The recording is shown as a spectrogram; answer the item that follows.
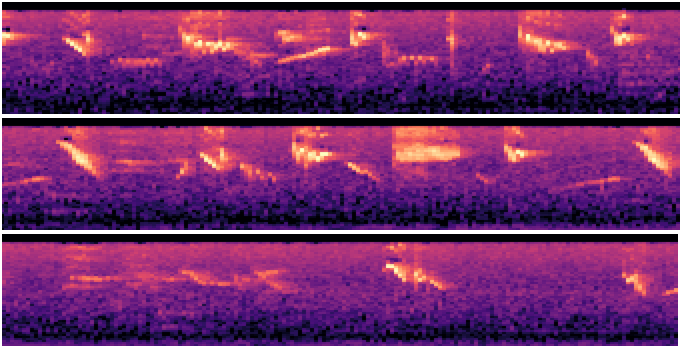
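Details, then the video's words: Black-throated canary singing as a lure or master song for training canaries: a fast run of high, thin chirps and steep whistled sweeps, some rising and some falling, tightly packed over ten seconds, with a low hum underneath. "BLACKSTROOT untuk pancingan atau masteran burung kenari"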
